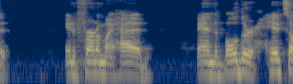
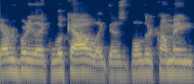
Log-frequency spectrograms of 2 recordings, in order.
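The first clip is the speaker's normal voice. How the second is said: plain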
